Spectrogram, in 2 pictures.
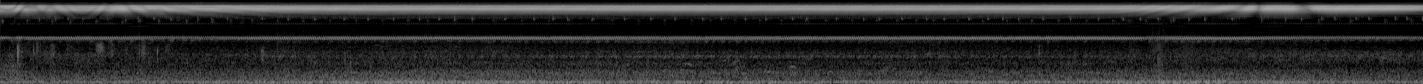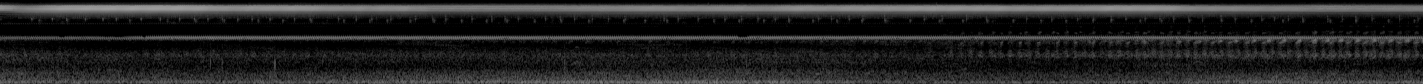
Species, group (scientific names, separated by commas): Oecanthus dulcisonans, Orthoptera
